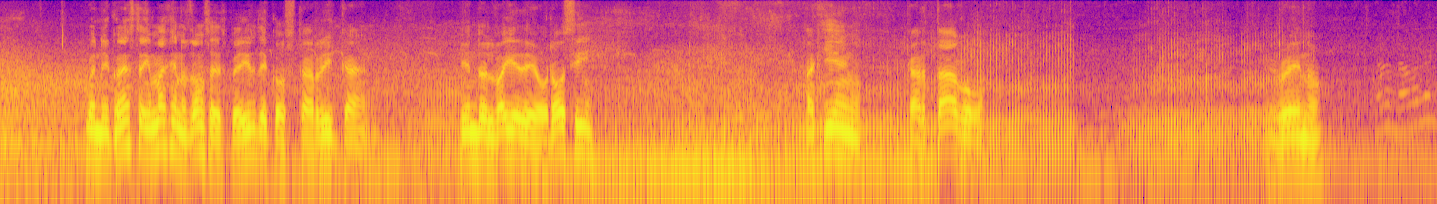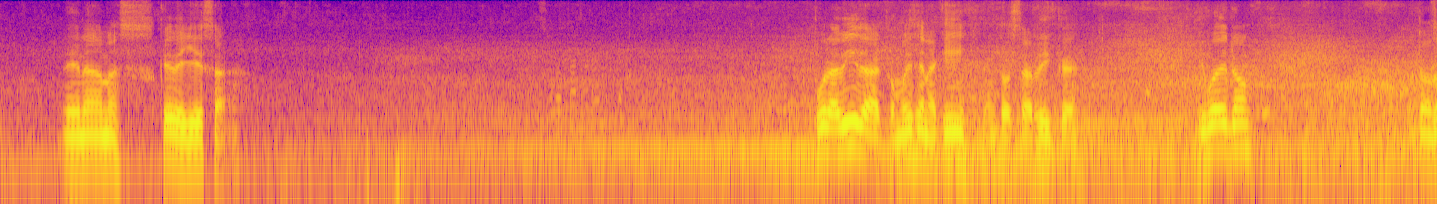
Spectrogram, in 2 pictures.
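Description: Wind blows outdoors, rustling tall grass.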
